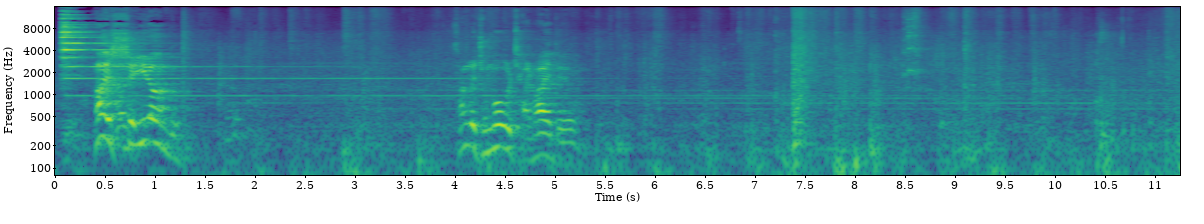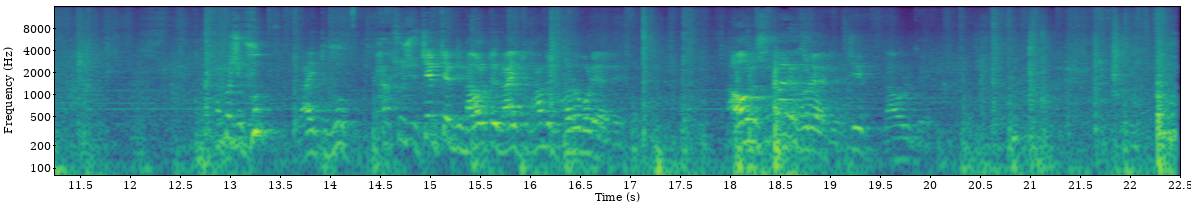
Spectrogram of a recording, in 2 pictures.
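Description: Feet shuffle and squeak on a padded floor.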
